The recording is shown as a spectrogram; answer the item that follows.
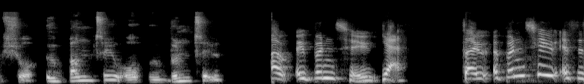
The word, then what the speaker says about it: Ubuntu: So tell us about, I'm going to pronounce this wrong, I'm sure, Ubuntu or Ubuntu? Oh, Ubuntu, yes.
